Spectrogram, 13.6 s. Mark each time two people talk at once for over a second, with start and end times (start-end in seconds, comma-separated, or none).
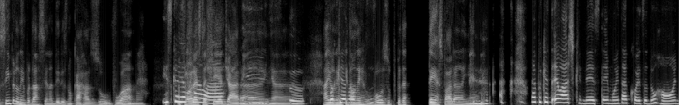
3.5-5.7, 6.6-7.9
